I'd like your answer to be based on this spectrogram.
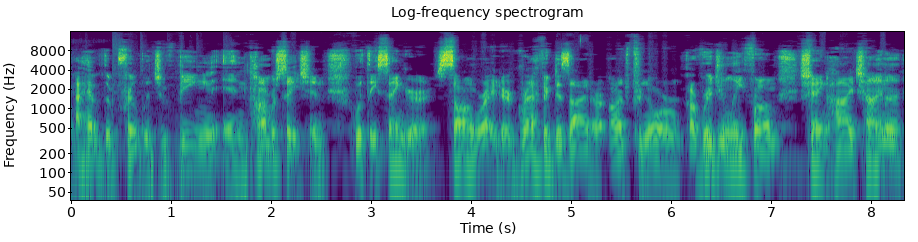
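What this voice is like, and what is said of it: Polished radio announcer voice. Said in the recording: “you really have a radio voice, though. ... I've worked on it. Notice it changed as soon as the microphone came on.”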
